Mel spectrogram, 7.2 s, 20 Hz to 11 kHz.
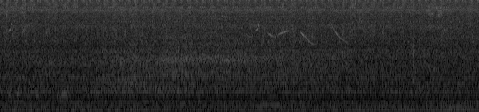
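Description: Distant jet engine noise from a Boeing 777-200F freighter on its takeoff roll, a steady even rush at takeoff thrust.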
